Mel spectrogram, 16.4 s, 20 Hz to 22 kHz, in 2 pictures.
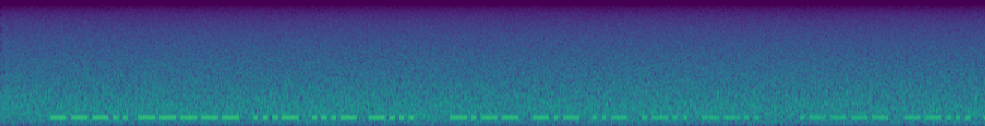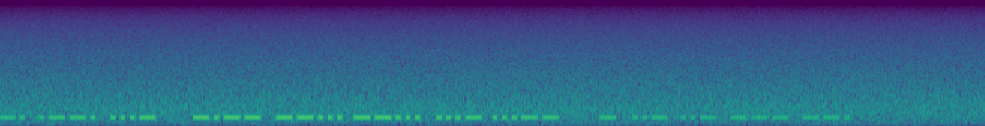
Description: Morse code, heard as a keyed tone, hand-sent with a paddle, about 30 wpm, 300 Hz, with heavy radio static, fading and a narrow filter. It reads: 80VVB YKULZ 17NPV Y77V3 TUUOG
